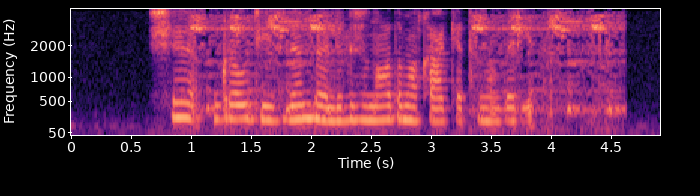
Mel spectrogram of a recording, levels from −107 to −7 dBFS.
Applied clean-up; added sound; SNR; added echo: none; Mechanisms; 1 dB; none.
